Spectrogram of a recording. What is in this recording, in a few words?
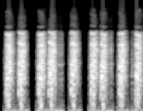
Defective Turret sabotage factory defect dryfire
